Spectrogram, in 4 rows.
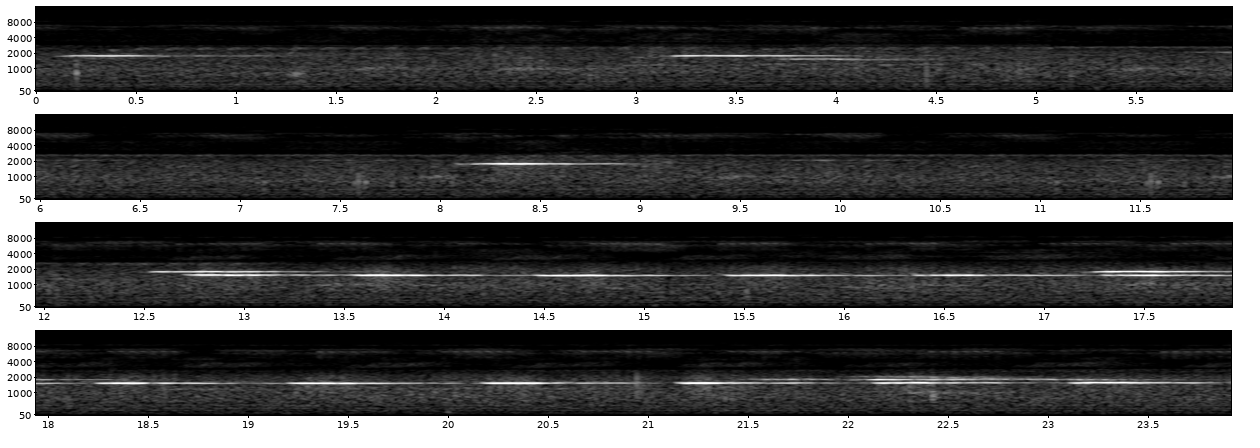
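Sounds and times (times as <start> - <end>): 
Bartlett's tinamou calling with long pure whistled notes: 0.2 - 1.1, 3.2 - 4.3, 8.2 - 9.0, 12.6 - 23.9.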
